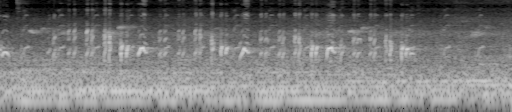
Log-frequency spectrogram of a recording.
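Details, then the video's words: Hand-reared white-breasted waterhen, used as a lure, uttering a steady series of rasping croaks with short ringing notes, repeated about once a second against a low hum. "SUARA BURUNG RUAK-RUAK ASLI RAWATAN DARI KECIL"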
